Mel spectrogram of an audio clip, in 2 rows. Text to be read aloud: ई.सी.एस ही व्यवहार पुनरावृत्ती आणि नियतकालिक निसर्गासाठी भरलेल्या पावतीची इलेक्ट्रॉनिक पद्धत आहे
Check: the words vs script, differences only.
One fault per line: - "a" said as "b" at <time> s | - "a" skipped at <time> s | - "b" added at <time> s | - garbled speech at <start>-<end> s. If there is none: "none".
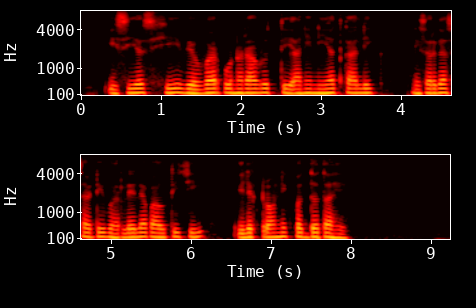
none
